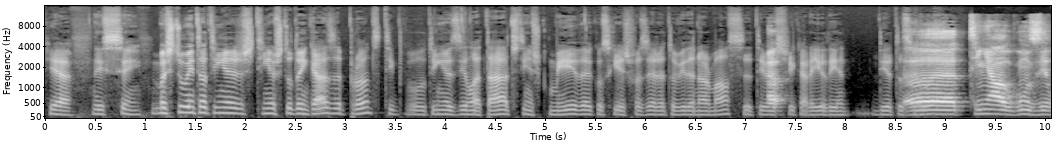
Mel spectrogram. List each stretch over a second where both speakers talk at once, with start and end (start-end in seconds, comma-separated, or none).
none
